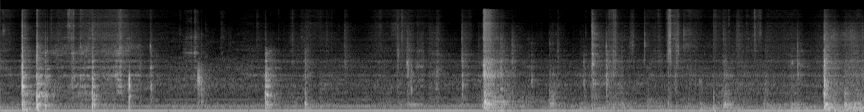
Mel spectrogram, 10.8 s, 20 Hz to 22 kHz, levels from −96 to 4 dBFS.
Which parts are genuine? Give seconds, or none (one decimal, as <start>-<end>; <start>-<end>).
2.1-3.1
